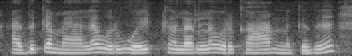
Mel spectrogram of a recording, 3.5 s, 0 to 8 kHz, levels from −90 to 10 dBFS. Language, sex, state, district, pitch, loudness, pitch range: Tamil, female, Tamil Nadu, Kanyakumari, 185 Hz, -16 LUFS, 180-200 Hz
